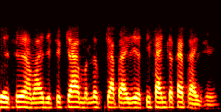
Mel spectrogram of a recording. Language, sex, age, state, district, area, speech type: Hindi, male, 18-30, Uttar Pradesh, Jaunpur, rural, conversation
